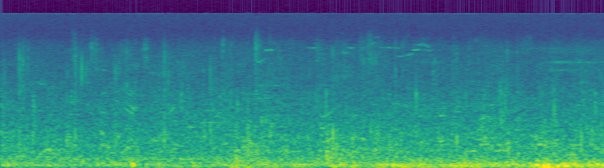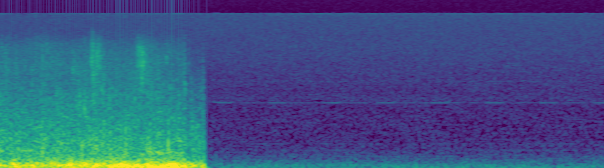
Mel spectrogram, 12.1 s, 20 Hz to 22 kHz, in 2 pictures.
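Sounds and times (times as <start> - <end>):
faint voices: 0.0 - 8.0.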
